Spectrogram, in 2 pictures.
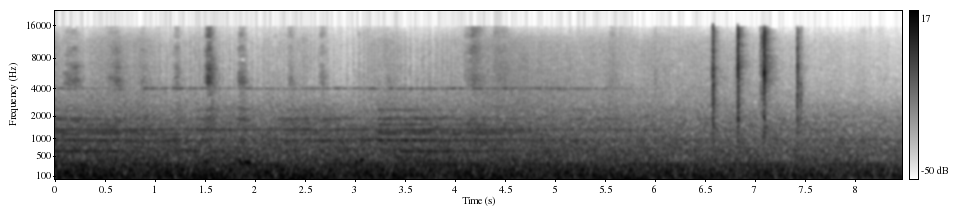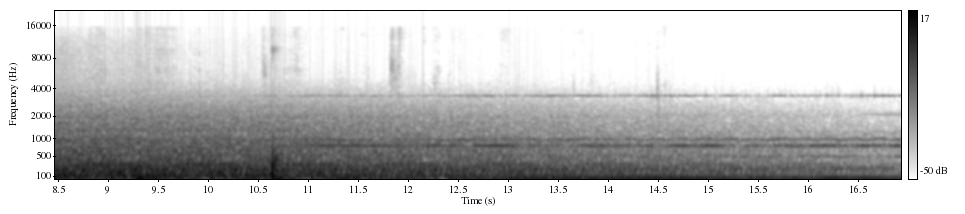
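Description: A dense, rumbling wash of noise with a few steady tones inside it, the low ambient drone of a film soundtrack, fading steadily away. A few sharp clicks come about seven seconds in.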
